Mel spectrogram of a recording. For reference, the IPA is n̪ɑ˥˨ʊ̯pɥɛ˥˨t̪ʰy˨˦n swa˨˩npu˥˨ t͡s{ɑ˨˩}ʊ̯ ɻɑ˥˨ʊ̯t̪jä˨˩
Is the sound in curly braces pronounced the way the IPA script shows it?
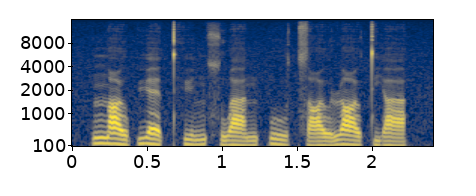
yes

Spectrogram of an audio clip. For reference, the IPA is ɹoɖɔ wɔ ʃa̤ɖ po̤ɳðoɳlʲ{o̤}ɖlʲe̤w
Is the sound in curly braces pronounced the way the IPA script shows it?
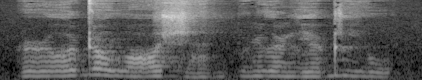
no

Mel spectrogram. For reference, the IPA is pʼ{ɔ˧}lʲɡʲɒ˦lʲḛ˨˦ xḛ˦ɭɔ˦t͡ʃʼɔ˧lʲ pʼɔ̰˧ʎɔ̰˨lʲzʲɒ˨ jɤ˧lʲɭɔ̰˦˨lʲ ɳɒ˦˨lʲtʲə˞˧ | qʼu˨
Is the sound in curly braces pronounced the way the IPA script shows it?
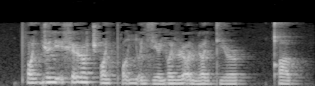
yes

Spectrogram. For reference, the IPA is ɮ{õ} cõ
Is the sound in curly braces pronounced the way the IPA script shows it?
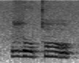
no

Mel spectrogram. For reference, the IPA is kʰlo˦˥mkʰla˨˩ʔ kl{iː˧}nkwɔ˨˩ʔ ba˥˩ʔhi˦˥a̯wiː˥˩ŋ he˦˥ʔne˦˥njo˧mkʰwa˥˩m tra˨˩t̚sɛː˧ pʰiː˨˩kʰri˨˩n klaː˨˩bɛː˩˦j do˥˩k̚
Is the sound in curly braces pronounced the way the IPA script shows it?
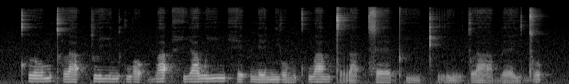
yes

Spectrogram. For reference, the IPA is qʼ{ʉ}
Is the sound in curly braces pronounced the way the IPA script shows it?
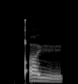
yes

